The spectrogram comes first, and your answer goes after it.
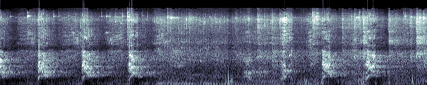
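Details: Angry Rottweiler barking in bursts: three sharp barks in the first two seconds, a pause with softer sounds, then three more loud barks near the end.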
